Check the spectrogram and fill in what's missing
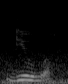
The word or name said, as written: diuwa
